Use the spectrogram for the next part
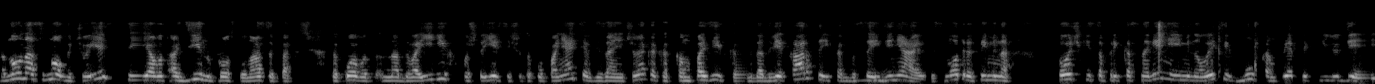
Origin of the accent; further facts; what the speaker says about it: Latvia; now in Japan; я из Латвии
